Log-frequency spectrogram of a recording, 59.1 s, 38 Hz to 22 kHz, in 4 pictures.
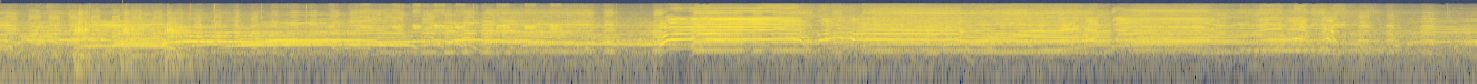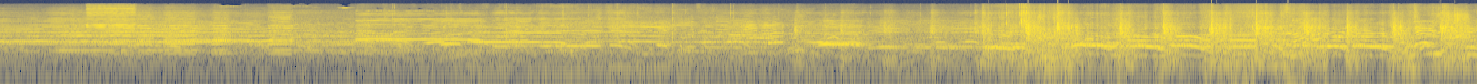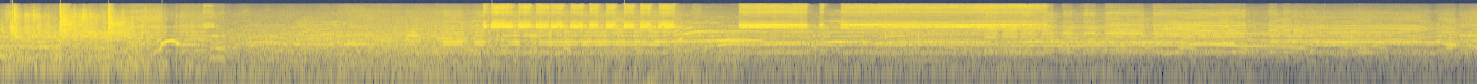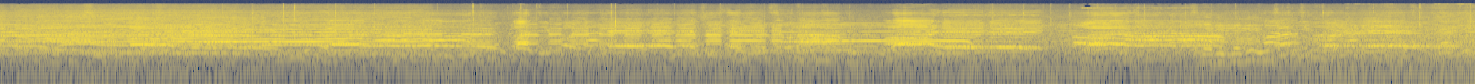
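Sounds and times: car and truck horns: 0.0s - 59.0s
crowd shouting and cheering: 0.0s - 59.0s.

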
